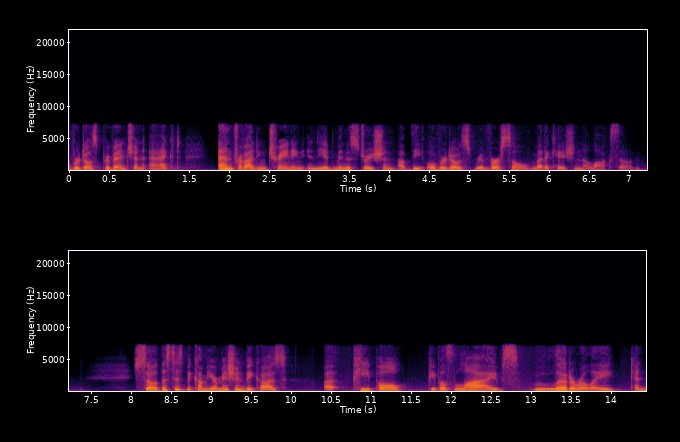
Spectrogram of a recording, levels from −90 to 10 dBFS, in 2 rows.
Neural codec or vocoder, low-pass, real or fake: codec, 16 kHz, 0.5 kbps, X-Codec, WavLM features, trained on Multilingual LibriSpeech; 7.2 kHz; fake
